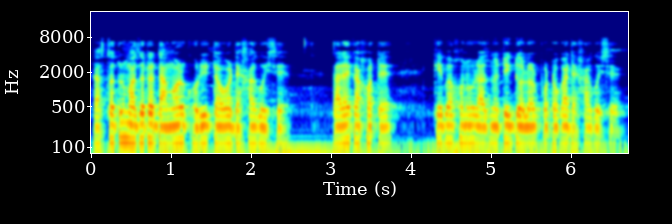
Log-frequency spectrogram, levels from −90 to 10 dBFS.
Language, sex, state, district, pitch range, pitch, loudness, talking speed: Assamese, male, Assam, Kamrup Metropolitan, 110-120 Hz, 115 Hz, -18 LUFS, 135 wpm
